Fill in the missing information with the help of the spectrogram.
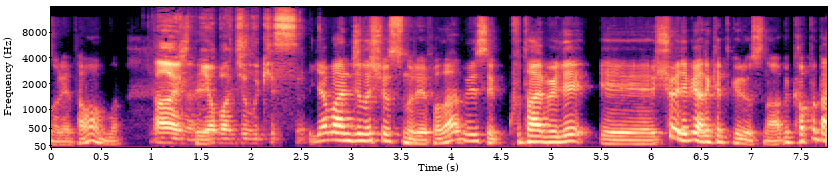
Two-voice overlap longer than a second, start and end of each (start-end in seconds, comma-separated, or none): none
